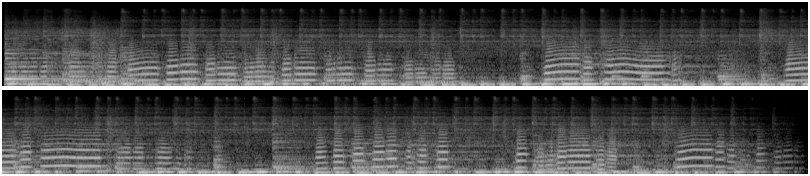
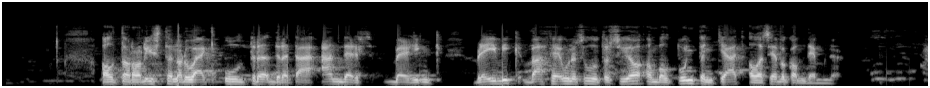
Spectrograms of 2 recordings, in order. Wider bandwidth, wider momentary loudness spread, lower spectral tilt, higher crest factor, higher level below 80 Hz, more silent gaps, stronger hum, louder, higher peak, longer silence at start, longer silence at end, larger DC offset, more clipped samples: first, 16.5 kHz vs 7.4 kHz; second, 5 LU vs 8 LU; about the same, -6.5 dB/octave vs -5.5 dB/octave; about the same, 16 dB vs 16 dB; first, -32 dBFS vs -54 dBFS; neither; neither; second, -22 LUFS vs -15 LUFS; second, -4 dBFS vs 0 dBFS; second, 0 s vs 1 s; about the same, 0.1 s vs 0 s; first, 0.3% vs under 0.1%; neither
